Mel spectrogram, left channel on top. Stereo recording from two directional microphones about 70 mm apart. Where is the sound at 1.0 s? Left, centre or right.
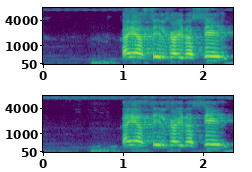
Left.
